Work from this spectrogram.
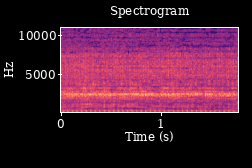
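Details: Chinese Jeling single-cylinder motorcycle engine, said to match Honda Astrea Grand, with oil seepage and hard starting: idle with quick regular diesel-like tapping knock on every beat, worse off throttle; engine knock, cause unconfirmed.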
